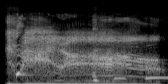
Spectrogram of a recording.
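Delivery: long, high, loud holler; mimicking Dad yelling for his son; screaming dad. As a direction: scream it over a roaring snowblower. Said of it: "He's screaming at the top of his lungs".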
